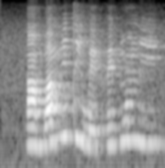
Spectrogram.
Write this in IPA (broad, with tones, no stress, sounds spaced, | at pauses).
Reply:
ã˨ b a˨˦ m i˦ t i˦˨ w e˨ f e˨˦ b ɔ̃˦ m i˧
